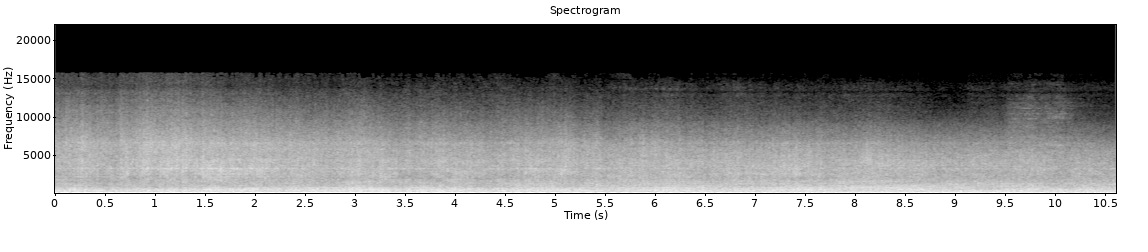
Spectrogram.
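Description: BNSF double-stack intermodal freight train climbing a grade: a steady low rumble of diesel locomotives working under load, with the stack cars rolling on the rails, easing slightly near the end.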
